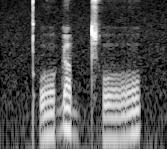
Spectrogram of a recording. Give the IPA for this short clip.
kʼ ɔ ɠ a b cʰ ɔ

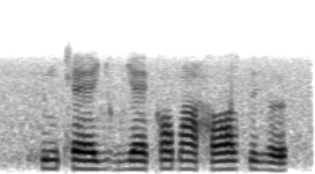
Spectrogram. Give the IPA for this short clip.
h ʉ m c ɛː ʎ ɔ ɡ ʎ ɛː k ɔ b ɑː h ɔː lˠ k y ɦ ɵ

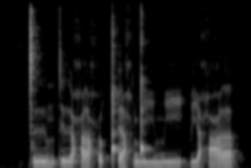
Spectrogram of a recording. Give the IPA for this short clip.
ǀ ɨː m t ɨː ħ ɐː ħ u ǃʰ ɛ ħ ŋ͡ǃ iː m iː k͡p iː ħ ʕ ɐ

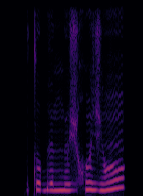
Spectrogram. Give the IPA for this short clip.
t o ɡ ø ŋ ʉ ʒ χʷ æ̃ ʒ õ

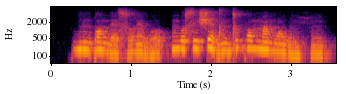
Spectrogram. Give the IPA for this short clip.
b ĩ˧ ɡ͡b ɔ˧ n ɛ˨ s o˨˦ ɾ ɛ̃˦˨ w o˨˦ | m o˦ s i˦ ʃ ɛ˦˨ d ĩ˧ d u˦ b ɔ˦ m ã˦ b ɔ̃˧ w ĩ˨ h ĩ˧

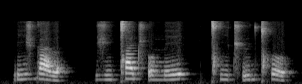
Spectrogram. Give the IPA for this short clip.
ɾ i ʒ ɡ a l | ʒ i ǀ a t͡ʃʼ o n̪ e | ǀʰ i t͡ʃʼ ʉ d ǀʰ o

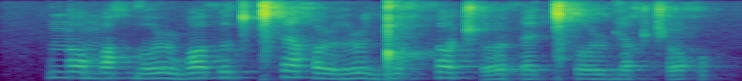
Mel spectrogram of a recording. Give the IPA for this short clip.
n ɔ˥˨ m ɔ˧ χ ɡ o˩˧˩ ɹ w ɔ˥˨ θ u˥˨ t ǀʰ ɛ˥˨ χ ɹ ɯ˩˧˩ ɹ ŋ͡ǃ ɯ˧ χ θ ɔ˥˨ t͡ʃʼ ɤ˩˧˩ θ ɛ˧ ǀʰ o˧ ɹ ɡ e˧ χ t͡ʃʼ o˥˨ χ

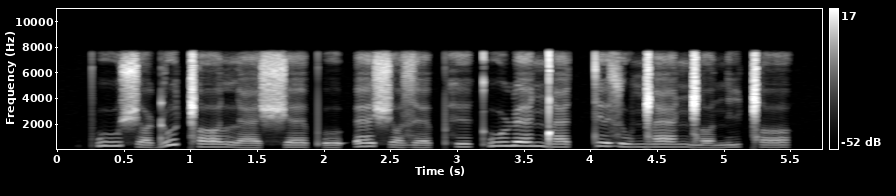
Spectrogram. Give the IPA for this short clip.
pʼ u˧ ʃ ʌ˩ ɖ ʊ˥ ǁ ʌ˧ lː æ˩ ʃ ɛ˩ pʼ ʊ˩ ʔ ɛ˥ ʃ ʌ˩ z ɛ˩ pʰ ɪ˧ kʼ u˥ ɳ ɛ˥ ŋ͡ǃ æ˧ tː ɪ˥ z u˧ ŋ͡ǁ æ˧ ŋ͡ǁ ʌ˩ n i˧ ǁ ʌ˧

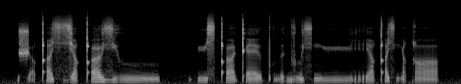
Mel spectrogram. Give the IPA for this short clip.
ʃ o̰ qʼ e sʲ zʲ o qʼ u zʲ uː | ʔ yː sʲ qʼ u ə̯ kʼ æː ə̯ pʼ ṵ ə̯ ɡ uː sʲ ŋ yː r e ə̯ qʼ ɯ sʲ ŋ e q ɑ

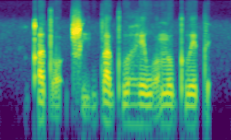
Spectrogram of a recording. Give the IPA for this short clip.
qʼ ɨ t ɔ̰ ʔ ʈ͡ʂʰ ḭ ɡ t a kʷʼ ɤ ɦ e w ɔ̰ n o kʷʼ e t

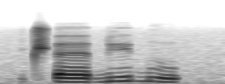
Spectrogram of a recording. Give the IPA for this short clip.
t͡ʃʼ œː ɓ y ɓ u

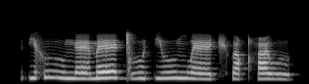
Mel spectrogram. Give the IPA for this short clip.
pʲ a x uː ŋ ɛː m ɛː ɡ͡ǀ uː pʲ uː ŋ w ɛː t͡ʃʰ u qʰ ø w u

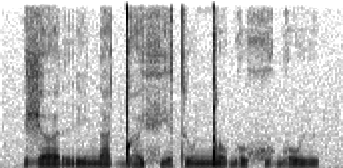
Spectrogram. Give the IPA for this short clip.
ʒ ɐː r iː n a ɡ͡ǃ ɐː fʲ ɐ t uː ŋ͡ǃ o ɡʷ iː xʷ ɨ ɡʷ ɨ w ʉ

